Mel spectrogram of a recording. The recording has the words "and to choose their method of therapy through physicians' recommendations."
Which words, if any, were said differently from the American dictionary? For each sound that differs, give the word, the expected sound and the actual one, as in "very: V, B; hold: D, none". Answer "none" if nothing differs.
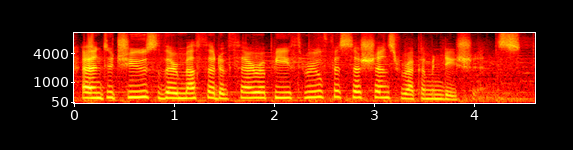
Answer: none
